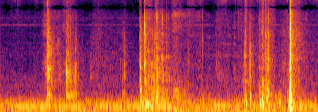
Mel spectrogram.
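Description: Plastic food storage containers and their snap-on lids being handled, giving a few light plastic clicks and knocks over a low steady background hum.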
